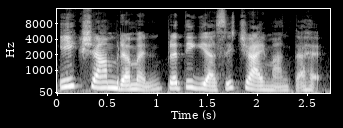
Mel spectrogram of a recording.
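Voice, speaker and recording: A woman's voice: mid-range voice, sing-song, measured pace. A woman narrating a scripted family story in a storybook style. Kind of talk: scripted storybook narration in Hindi cartoon tale.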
